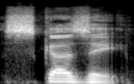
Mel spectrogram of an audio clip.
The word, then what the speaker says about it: SCSI: the drive was operational the abbreviation SCSI is pronounced scuzzy and this stands for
